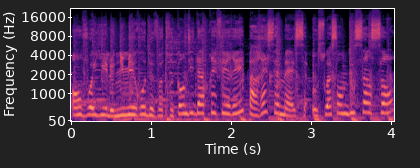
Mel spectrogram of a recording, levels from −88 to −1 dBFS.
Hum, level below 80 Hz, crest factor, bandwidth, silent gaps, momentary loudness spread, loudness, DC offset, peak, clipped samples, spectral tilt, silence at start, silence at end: none; -44 dBFS; 14 dB; over 20 kHz; none; 3 LU; -26 LUFS; under 0.1%; -12 dBFS; under 0.1%; -3.5 dB/octave; 0 s; 0 s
